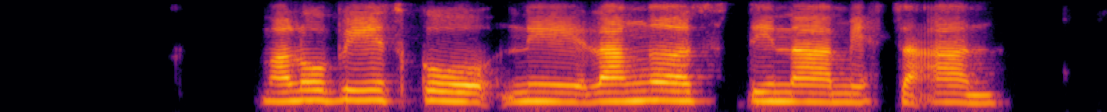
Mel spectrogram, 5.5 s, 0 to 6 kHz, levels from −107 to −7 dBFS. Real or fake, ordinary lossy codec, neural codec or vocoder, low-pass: real; Opus, 16 kbps; none; 5.4 kHz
